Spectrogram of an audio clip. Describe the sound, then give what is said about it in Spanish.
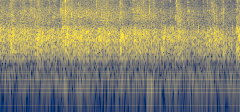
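Steady audience applause given to the Lord for a person, a dense crowd of hands clapping together at an even, sustained level with no gaps, fairly loud and filling the whole moment without any talking. “Sí, podemos darle un aplauso fuerte al Señor por esta persona.”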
